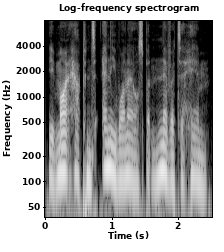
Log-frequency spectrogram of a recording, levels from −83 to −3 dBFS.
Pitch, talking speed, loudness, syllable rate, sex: 110 Hz, 265 wpm, -19 LUFS, 6.8 syllables/s, male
